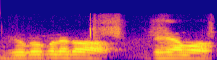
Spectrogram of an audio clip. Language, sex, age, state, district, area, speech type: Odia, male, 30-45, Odisha, Balangir, urban, spontaneous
